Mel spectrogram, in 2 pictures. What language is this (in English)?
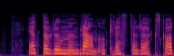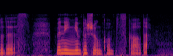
Swedish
